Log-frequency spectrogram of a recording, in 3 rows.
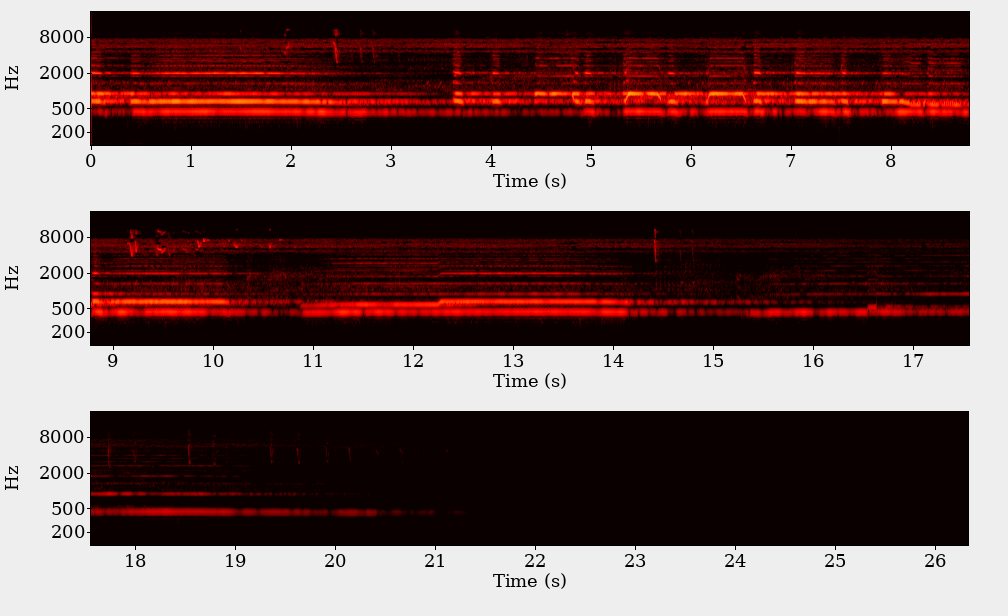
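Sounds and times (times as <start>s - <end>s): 
Native American flute playing: 0.0s - 20.4s.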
